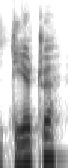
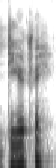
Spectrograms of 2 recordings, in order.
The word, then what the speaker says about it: Deirdre: until the point when he pronounces deirdre in the british way which is deirdre yeah it's like oh that's oh that that just sounded so wrong it's like natasha michael is um quite clearly getting away earlier saying by the way my name is deirdre which is south sprouse island and it's generally how it's pronounced in the us but you know in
